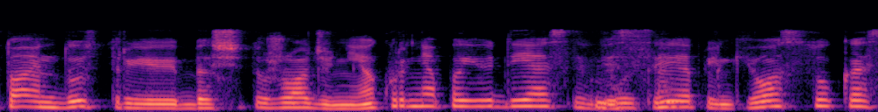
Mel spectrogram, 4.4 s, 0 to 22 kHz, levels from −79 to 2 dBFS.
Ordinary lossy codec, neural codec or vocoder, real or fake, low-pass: Opus, 64 kbps; none; real; 7.2 kHz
